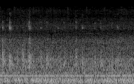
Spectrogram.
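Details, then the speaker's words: 2004 Nissan Murano 3.5L setting P0340 cam position sensor and purge codes, stalling: uneven wavering lumpy idle that almost dies; rough idle, two suspected problems, cam sensor awaiting replacement, cause not confirmed. "I have two different problems here. So we'll have to check this out again once we get a cam sensor. See how it almost died."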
